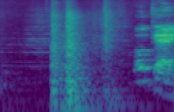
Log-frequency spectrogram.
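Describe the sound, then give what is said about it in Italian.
A window is pushed shut with a sudden dull thunk and a short rumbling slide, followed by a second bump with a brief bright, ringing tone as it latches. “Intanto chiudo la finestra perché sento delle sì, fantastiche campane.”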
